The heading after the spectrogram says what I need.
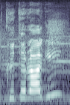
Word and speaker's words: Kutaragi: for the 64-hour special you like uh ken kutaragi i do so do i and that is the proper pronunciation and let me say that again the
